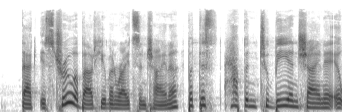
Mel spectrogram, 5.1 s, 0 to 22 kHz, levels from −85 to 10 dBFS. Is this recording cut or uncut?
cut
